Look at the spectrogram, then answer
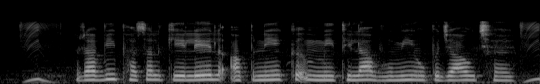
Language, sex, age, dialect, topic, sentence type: Maithili, female, 18-24, Southern/Standard, agriculture, question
